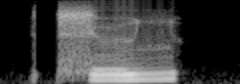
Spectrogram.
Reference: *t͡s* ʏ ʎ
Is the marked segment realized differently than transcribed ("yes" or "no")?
no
